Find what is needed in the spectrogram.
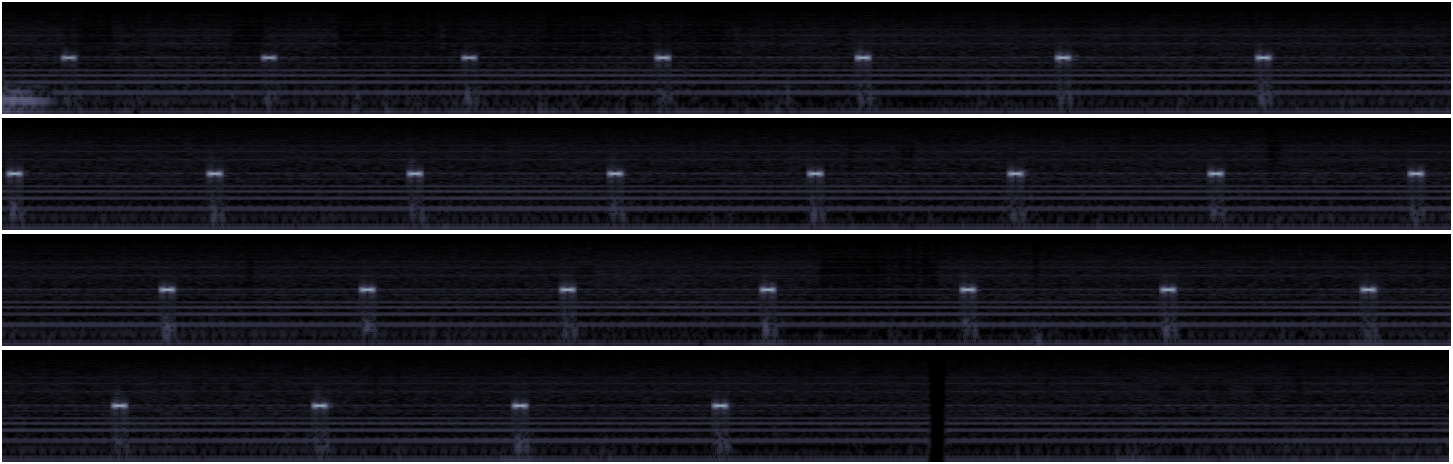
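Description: Countdown beeps: short electronic beeps of one pitch, evenly spaced at one a second, ticking off the seconds before a broadcast begins, over a faint steady electrical hum. The beeps stop a few seconds before the end.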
